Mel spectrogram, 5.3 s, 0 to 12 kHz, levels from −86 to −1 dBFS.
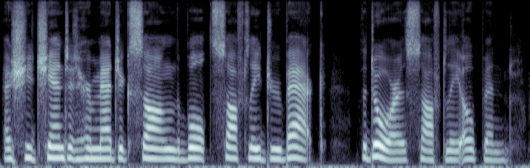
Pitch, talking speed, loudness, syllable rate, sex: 195 Hz, 170 wpm, -16 LUFS, 4.4 syllables/s, female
